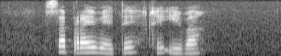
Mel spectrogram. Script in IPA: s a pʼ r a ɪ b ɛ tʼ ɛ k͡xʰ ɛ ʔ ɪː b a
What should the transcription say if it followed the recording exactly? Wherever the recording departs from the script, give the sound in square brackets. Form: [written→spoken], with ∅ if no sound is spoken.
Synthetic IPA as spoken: s a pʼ r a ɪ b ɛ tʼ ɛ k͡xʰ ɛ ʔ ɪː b a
